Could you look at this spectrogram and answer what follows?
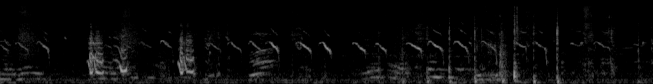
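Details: Grey francolin chicks, called gora teetar, from India: many short high peeping notes, each a quick upward-hooked chirp, repeated rapidly and overlapping, with a few louder lower clucking bursts near the start and middle.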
